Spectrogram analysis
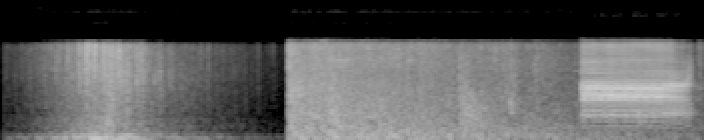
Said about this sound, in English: Now we need the explosion sound.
